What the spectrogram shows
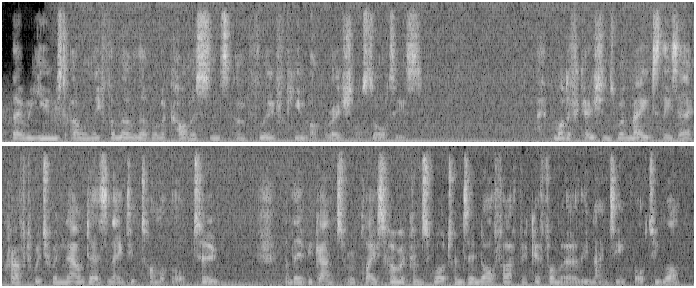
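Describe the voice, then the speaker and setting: A man with a lowish voice narrates as a display pilot. His commentary is measured and matter-of-fact, with clear aircraft engine noise behind it. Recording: steady loud aircraft noise.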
